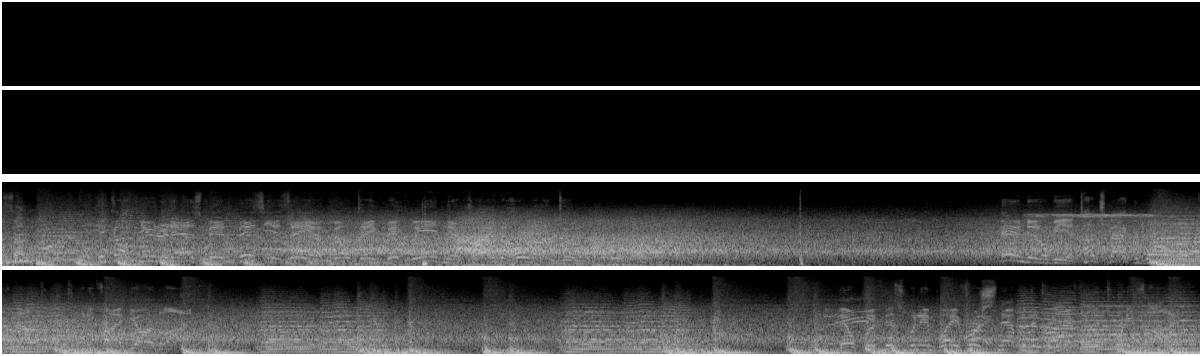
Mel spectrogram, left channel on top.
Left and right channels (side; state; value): left; silent; 62 dB below the other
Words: fella. Kickoff unit has been busy as they have built a big lead and they're trying to hold on to it. And it'll be a touchback. The ball will come out to the 25-yard line. They'll put this one in play. First snap of the drive from the 25.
